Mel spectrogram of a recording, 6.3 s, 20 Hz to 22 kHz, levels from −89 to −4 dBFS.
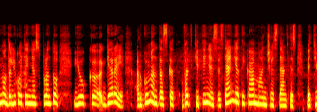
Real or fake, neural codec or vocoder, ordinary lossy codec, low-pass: fake; vocoder, 22.05 kHz, 80 mel bands, WaveNeXt; AAC, 96 kbps; 9.9 kHz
